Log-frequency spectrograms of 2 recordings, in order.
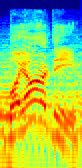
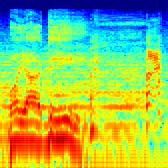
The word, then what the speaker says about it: Boyardee: Some people mispronounce it. They go, Boyardee. And he's always quick to go, it's Boyardee.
